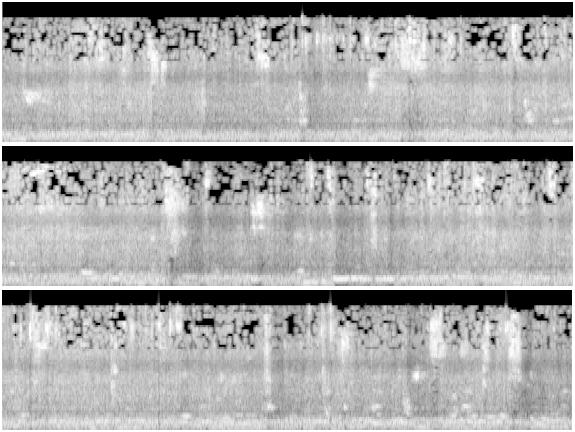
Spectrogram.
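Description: Classroom hubbub: many students talking at once in low voices, a steady din with no single clear speaker, broken by scattered short clicks and knocks.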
